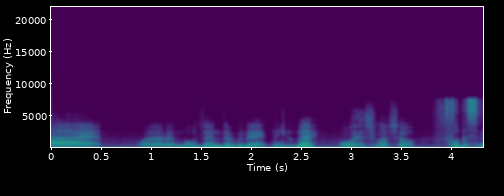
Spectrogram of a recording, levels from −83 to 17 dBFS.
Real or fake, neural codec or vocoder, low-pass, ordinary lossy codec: fake; codec, 16 kHz, 0.5 kbps, X-Codec, HuBERT features, trained on balanced general audio; none; none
